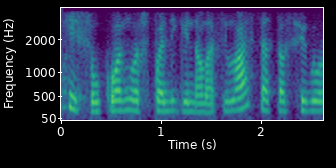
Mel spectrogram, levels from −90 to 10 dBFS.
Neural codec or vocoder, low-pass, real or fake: codec, 16 kHz in and 24 kHz out, 0.8 kbps, FocalCodec, streaming, 65536 codes; 3.6 kHz; fake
